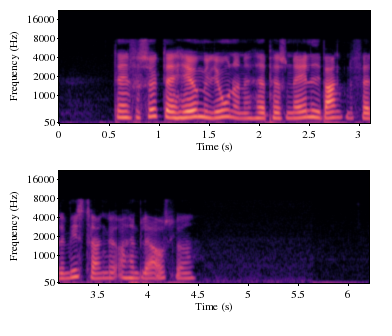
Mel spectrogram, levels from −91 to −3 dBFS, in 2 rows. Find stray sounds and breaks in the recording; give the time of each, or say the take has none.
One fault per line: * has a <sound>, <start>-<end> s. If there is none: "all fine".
all fine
